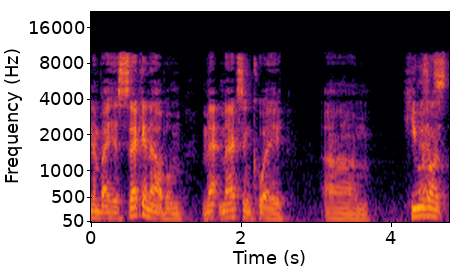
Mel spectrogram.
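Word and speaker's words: Maxinquaye: That's how you say it? – Yeah. – I always thought it was Maxinique. – No, Max and Quay, because it's a mixture of a few things.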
